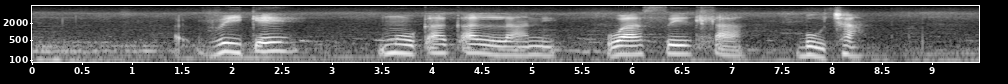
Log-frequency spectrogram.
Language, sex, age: Southern Sotho, female, 29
